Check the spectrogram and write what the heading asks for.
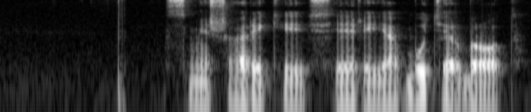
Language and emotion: Russian, neutral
